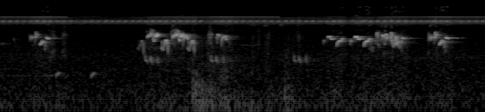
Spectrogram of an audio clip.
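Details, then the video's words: Sooty-headed bulbul, a fighting bird drawn in by luring: two clusters of lively, tumbling chirps with a few lower whistled notes between them, set against a steady high-pitched insect drone. "Pikat Kutilang Petarung"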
